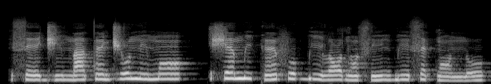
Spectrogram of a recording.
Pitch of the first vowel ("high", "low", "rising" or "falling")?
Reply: low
